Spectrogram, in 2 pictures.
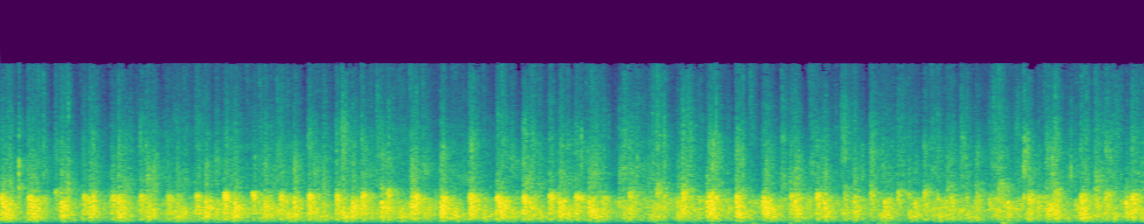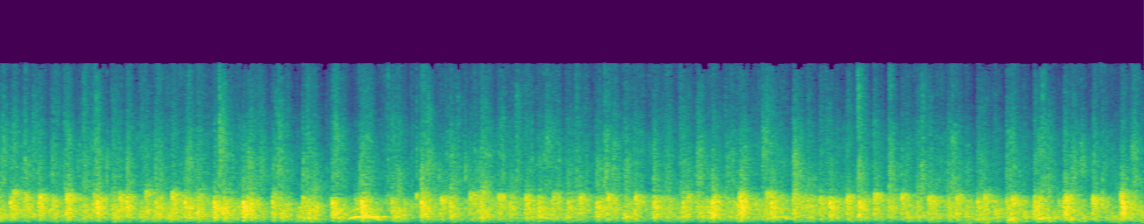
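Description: An audience claps steadily and loudly throughout.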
